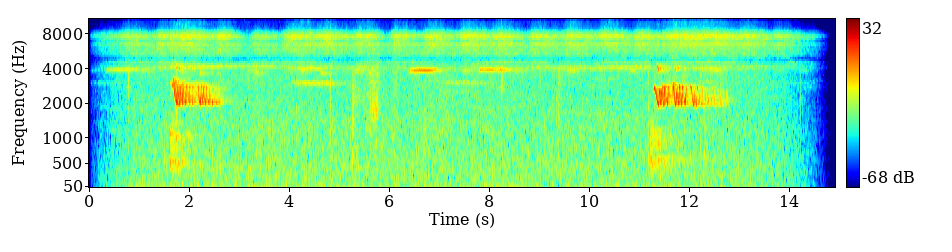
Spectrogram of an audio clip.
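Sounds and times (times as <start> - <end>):
Neoctantes niger alarm call in the Eastern Lowlands of South America: 1.6 - 2.8, 11.2 - 12.8.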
